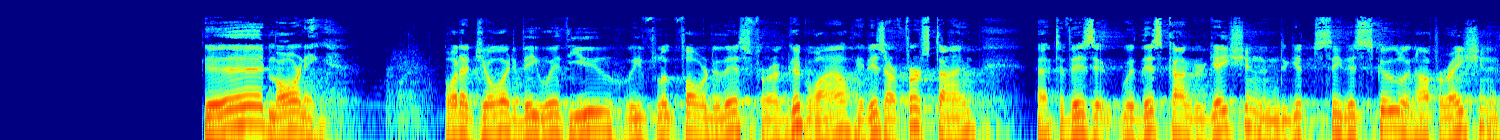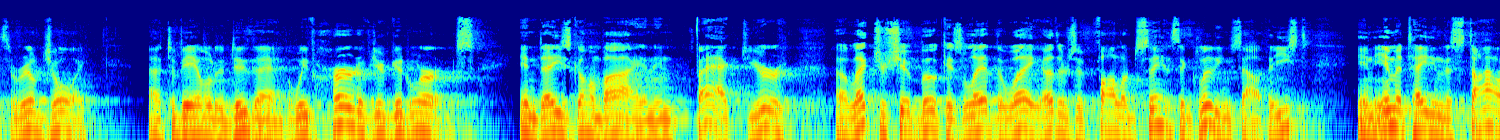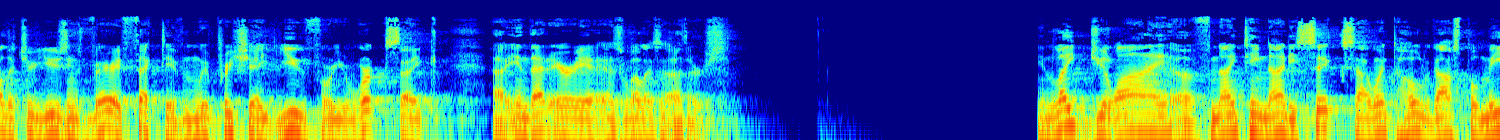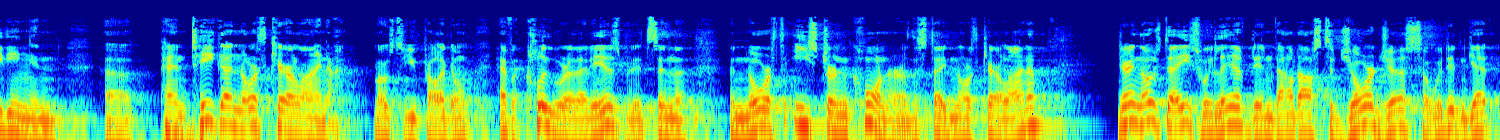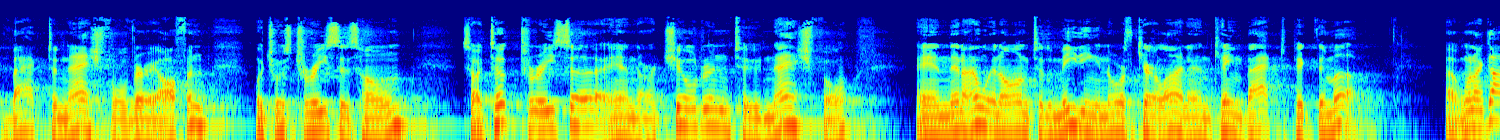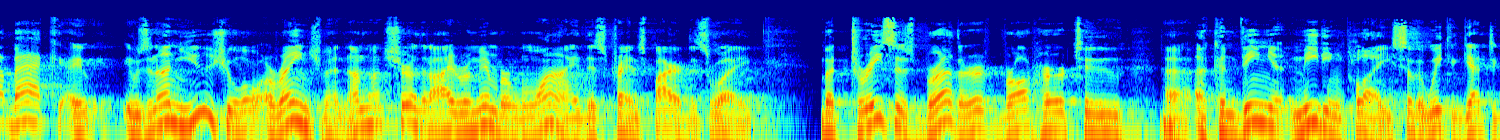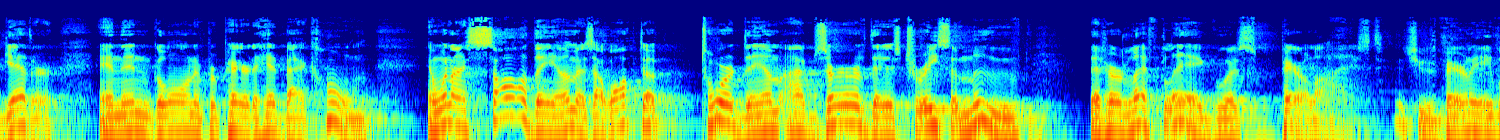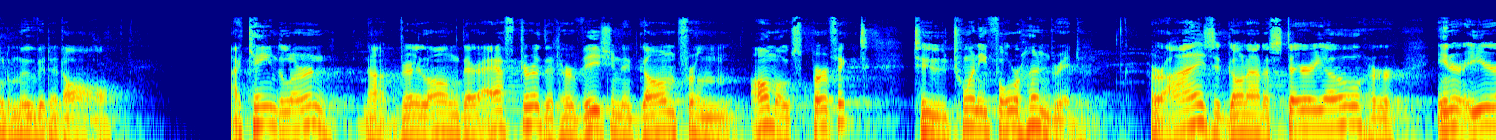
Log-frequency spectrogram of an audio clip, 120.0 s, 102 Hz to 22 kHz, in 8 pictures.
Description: Event: 34th Annual Southwest Lectures Theme/Title: God's Help with Life's Struggles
